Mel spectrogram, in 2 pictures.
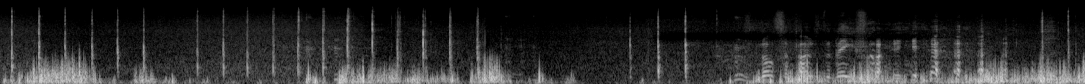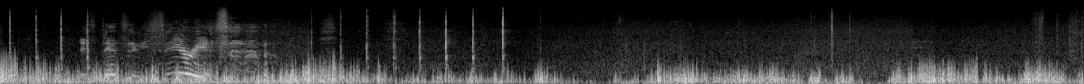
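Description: An axe chops and shaves wood with quick, repeated knocks.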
